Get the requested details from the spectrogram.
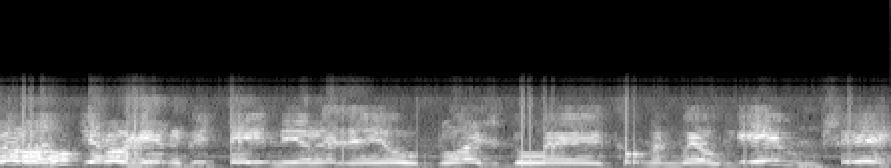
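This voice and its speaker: A man's high-pitched voice in a Scottish accent, fairly slow and fairly even in intonation, over noticeable background noise. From Scotland. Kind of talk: casual talk to camera.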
